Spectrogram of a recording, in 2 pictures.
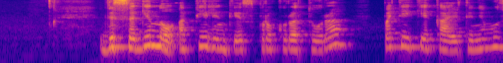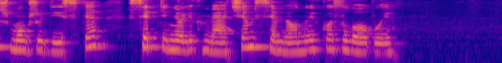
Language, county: Lithuanian, Alytus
